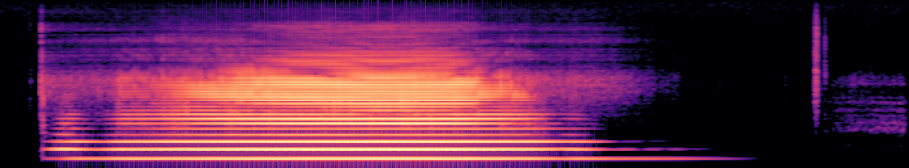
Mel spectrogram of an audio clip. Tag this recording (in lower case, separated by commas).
musical instrument, music, wind instrument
